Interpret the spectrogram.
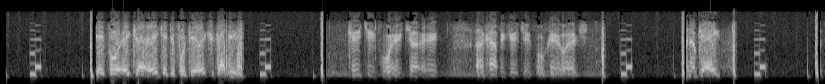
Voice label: qso rec repeater logic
